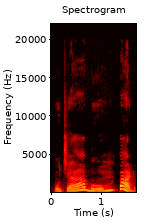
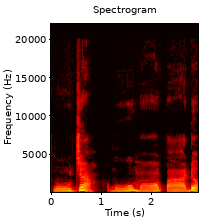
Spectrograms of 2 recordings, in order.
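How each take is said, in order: First: Said in the usual way. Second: પૂજા, બૂમ પાડ with each syllable held. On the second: Shown as a demonstration. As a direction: sound out પૂજા, બૂમ પાડ, pausing between words. Syllable-by-syllable reading, then blended words.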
